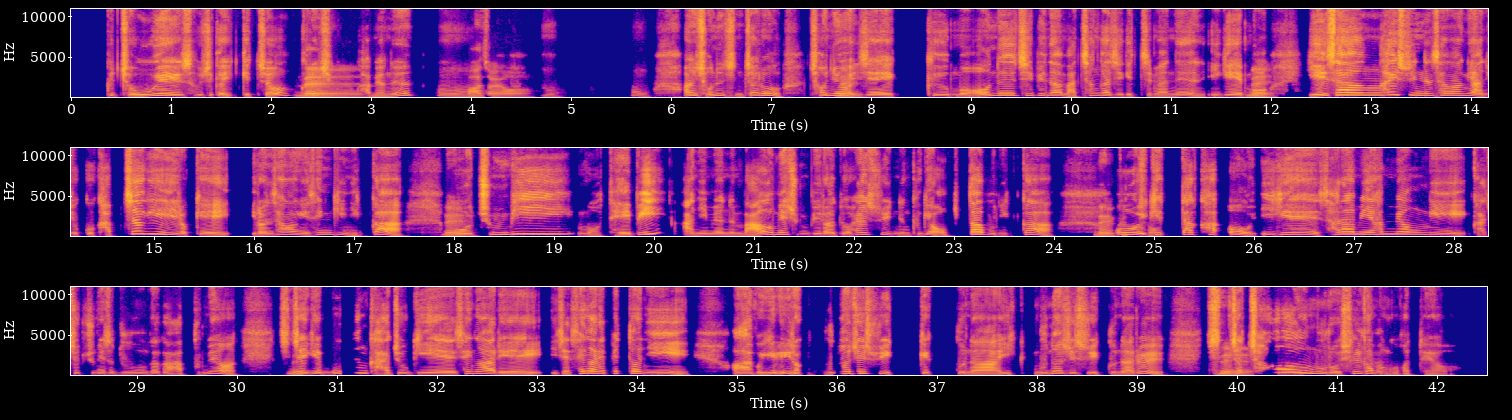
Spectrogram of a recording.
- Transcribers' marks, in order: none
- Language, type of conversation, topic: Korean, advice, 가족 돌봄 책임에 대해 어떤 점이 가장 고민되시나요?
